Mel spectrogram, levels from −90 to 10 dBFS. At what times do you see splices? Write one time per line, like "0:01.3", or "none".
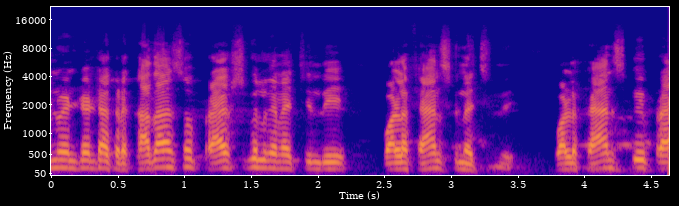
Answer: none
